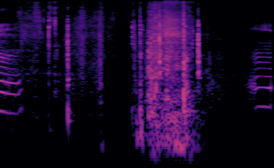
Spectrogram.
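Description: Objects rattle as a drawer is rummaged through.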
